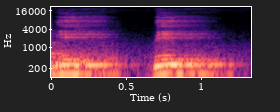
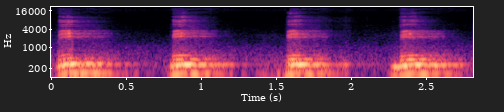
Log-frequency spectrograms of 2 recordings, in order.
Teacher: kalau dia berhenti sebelumnya kasrah maka dia bacaannya tipis saja. Bih, bih, bih bih.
